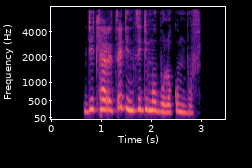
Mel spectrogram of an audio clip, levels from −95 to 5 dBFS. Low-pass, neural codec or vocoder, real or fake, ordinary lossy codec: 7.2 kHz; none; real; AAC, 48 kbps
